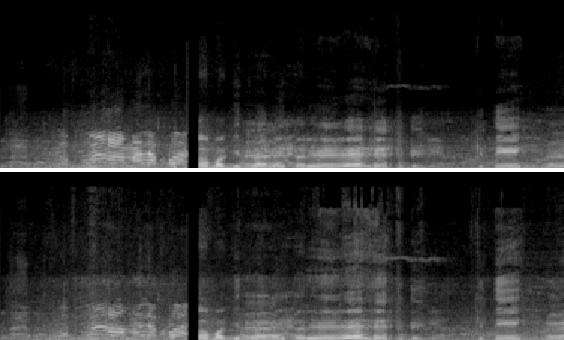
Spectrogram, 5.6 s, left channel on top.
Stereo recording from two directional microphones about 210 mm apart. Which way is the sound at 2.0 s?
10° right (ahead or behind).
